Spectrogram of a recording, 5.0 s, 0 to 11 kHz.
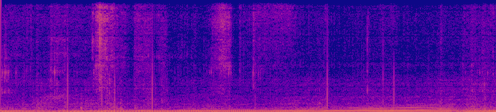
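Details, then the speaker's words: Acura RSX Type S with a Spec D cat-back exhaust, heard in the cabin with windows up, pulling through gears to about 4,000 rpm; low steady rumble with little drone, mostly wind noise; normal exhaust note. "So this is 3,000 RPM. 4. All these shifts are at 4,000. Not that much drone at all. There's more wind noise than anything, and like you can have a perfectly good conversation in here."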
